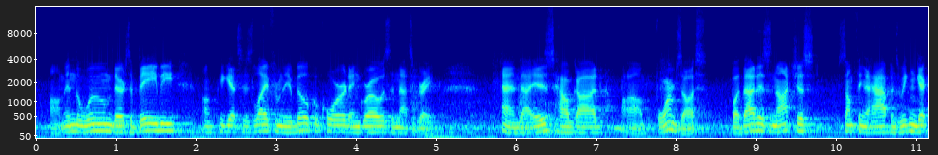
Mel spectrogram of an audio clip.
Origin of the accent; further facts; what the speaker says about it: United States; We grew up here in America, and it's given that life has value.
